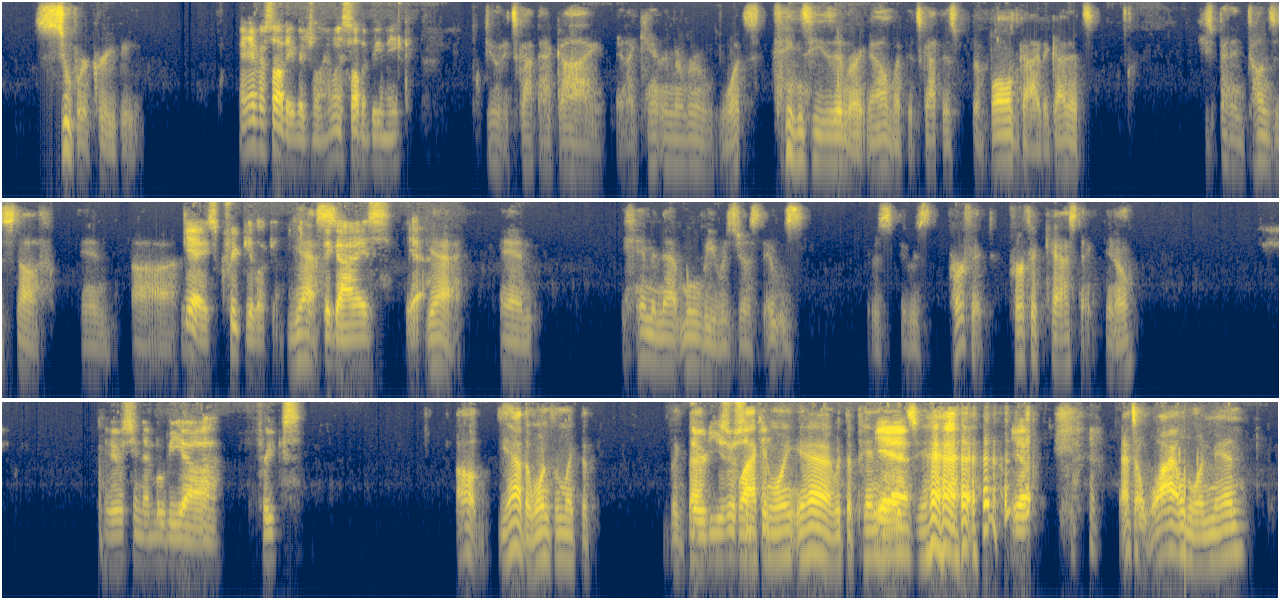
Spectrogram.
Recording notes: This episode will sound a bit different. I am recording remotely with a friend back home.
